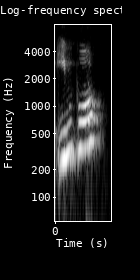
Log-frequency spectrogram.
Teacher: When you uh stress the first syllable, then the listener will understand you are referring to noun meaning.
